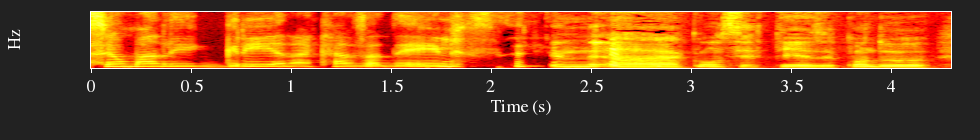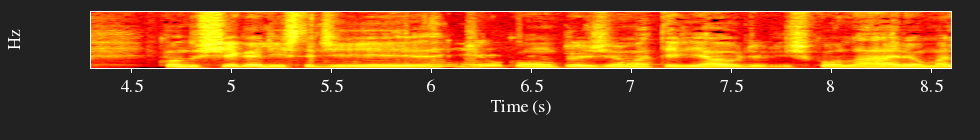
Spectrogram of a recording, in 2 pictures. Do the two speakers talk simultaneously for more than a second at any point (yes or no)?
no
